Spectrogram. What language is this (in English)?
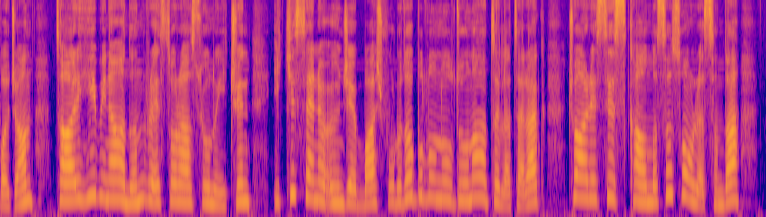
Turkish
